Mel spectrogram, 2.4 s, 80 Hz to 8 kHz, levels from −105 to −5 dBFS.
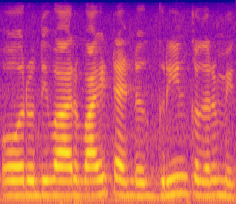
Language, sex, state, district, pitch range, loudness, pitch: Hindi, female, Haryana, Rohtak, 205-215 Hz, -15 LUFS, 210 Hz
